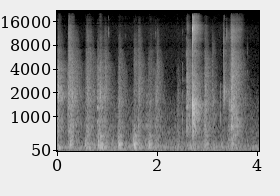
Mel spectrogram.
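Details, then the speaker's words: Adult professional speaker with Tourette's syndrome and ADHD re-enacts a past vocal tic while speaking: about six quick rhythmic voiced bursts, then sharp clicks and a breath. He describes it as painful and debilitating. "that's a really hard tick. Okay, that was debilitating. It hurt me. It stopped me in the middle of speaking."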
